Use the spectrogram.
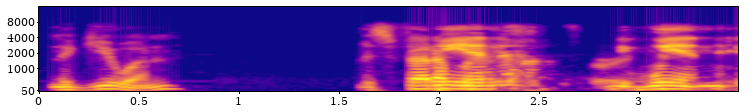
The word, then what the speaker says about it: Nguyen: Because there was an Asian kid when I was in high school, and he pronounced it Nguyen. Maybe he just did that because just he Americanized it. Exactly. Yeah. It's Win. It's Win.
